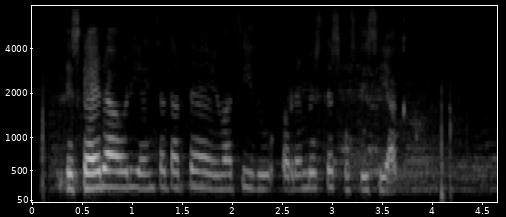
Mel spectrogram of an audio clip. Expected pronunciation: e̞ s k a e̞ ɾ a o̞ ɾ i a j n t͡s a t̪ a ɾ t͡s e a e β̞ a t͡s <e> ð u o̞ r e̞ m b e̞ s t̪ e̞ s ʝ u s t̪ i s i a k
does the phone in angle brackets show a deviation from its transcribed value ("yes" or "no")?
yes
